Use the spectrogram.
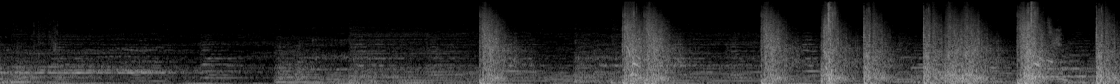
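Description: A drug smuggler opens fire in Murder in the Alps, a series of loud sharp gunshots cracking in irregular bursts over tense background music.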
